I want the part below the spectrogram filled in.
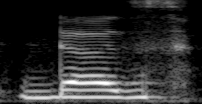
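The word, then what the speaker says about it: does: तो डी ओ ई एस को आप पढ़ते हैं डज।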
